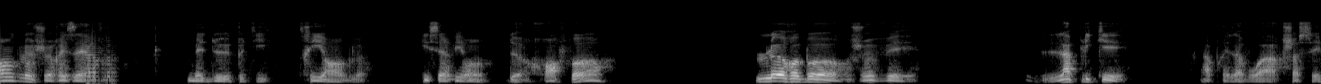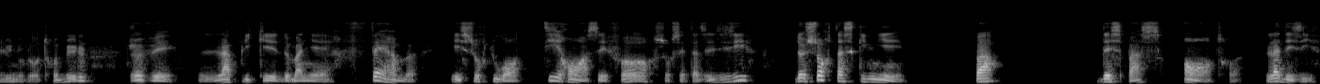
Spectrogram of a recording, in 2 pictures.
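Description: From 0.86 to 1.45 s the sound turns into a rigid, metallic buzz, robotic sound from repeated short buffers, pitched at about 188 Hz. This is likely from fresh audio arriving too seldom, so playback loops a slice of roughly 5.3 ms and skips real material, with about half the passage made of repeats. On a waveform, identical short cycles stack end to end; a spectrogram shows evenly spaced horizontal bands at multiples of 188 Hz.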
